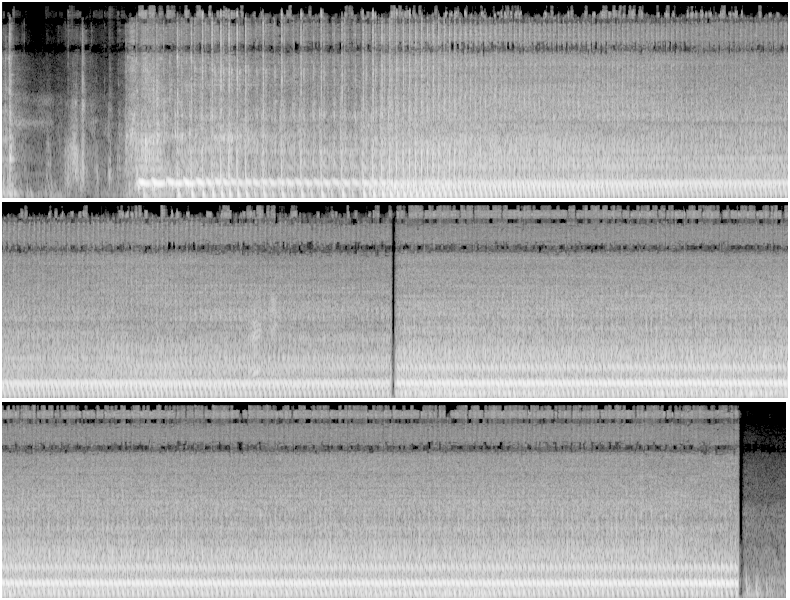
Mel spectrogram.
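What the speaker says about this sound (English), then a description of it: "This is just a cheap air compressor. Now let's see how she starts." A cheap air compressor starts up with a short clattering burst, then settles into a loud, steady motor hum and chug that runs without a break for about twenty seconds, close to the microphone and with no talking.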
